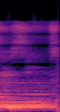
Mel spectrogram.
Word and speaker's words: Circe: Shouts out Circe, I believe. That's the correct pronunciation, Circe.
